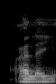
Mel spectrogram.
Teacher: لس تا، تا کو ہلکا پڑھیں گے۔ علی عین جو ہے حرف ہلکی ہے، اس کو حلق سے نکالیں گے، اور لام اور یا کو اکٹھے پڑھیں گے کیونکہ یا پر جزم ہے۔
